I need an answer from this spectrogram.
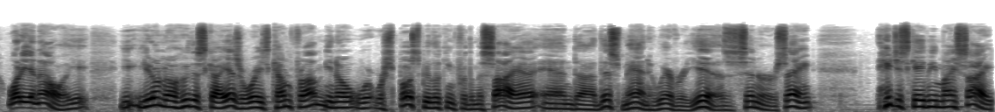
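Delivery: sarcastic, tossed back sarcastically.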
